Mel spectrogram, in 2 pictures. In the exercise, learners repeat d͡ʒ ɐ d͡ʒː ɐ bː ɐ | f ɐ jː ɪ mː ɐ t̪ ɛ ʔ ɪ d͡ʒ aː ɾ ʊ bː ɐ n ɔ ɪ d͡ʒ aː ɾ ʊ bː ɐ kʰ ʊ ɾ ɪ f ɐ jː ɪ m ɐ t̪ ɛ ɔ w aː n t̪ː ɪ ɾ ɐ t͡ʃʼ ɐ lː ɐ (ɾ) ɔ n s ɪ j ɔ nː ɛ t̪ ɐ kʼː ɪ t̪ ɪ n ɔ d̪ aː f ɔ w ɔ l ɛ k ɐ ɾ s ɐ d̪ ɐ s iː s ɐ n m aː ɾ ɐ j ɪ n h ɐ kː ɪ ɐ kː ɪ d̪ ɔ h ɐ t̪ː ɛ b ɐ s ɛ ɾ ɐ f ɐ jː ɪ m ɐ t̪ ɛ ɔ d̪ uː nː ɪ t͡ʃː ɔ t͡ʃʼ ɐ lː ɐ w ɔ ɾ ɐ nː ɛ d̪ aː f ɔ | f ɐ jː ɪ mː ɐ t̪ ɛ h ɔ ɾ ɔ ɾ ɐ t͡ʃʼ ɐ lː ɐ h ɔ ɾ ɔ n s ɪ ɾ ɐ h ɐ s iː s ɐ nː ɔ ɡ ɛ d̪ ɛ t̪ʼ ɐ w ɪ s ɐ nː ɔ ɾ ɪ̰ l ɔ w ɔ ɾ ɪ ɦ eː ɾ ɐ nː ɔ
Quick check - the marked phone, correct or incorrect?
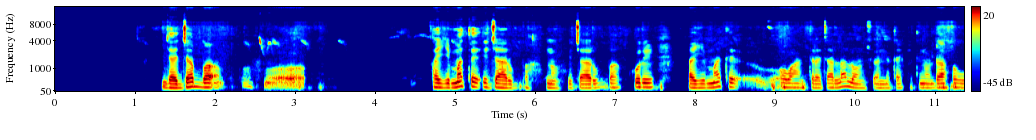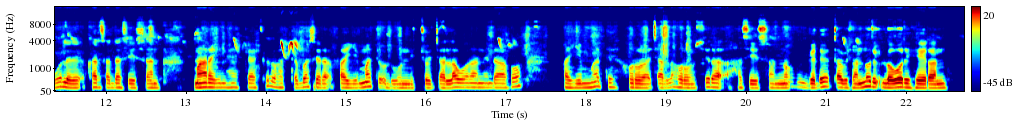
incorrect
